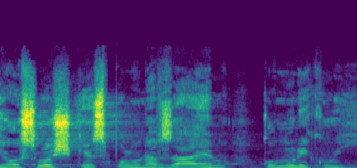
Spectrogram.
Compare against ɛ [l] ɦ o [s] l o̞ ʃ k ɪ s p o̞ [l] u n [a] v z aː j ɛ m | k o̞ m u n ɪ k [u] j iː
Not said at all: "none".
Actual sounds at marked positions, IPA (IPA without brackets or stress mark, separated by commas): none, s, l, a, u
